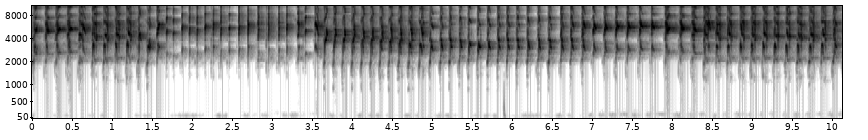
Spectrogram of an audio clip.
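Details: Lovebird pouring out an energetic, nonstop stream of shrill twitters and scratchy squeaks, quick chirps packed closely together throughout, with a faint low hum underneath.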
